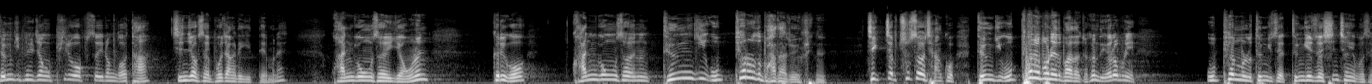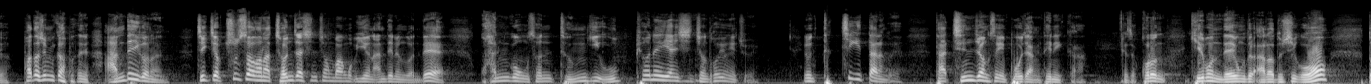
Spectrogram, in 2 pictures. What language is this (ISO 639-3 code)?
kor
